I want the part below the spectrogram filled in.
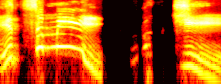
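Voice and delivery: very high, squeaky, swooping, bad put-on Italian accent. Imitating a movie character said to sound like Mario: Mario voice. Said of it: "she's already got the voice".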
